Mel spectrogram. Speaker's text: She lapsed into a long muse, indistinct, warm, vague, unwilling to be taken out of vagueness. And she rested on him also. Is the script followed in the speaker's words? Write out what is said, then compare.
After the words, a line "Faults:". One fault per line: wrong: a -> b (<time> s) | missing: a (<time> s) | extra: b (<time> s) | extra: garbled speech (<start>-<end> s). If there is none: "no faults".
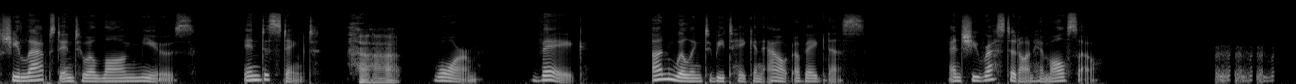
She lapsed into a long muse, indistinct, warm, vague, unwilling to be taken out of vagueness. And she rested on him also.
Faults:
no faults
